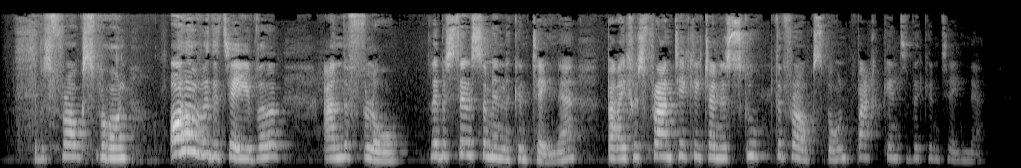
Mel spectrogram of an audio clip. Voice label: SWANSEA CITY FEMALE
